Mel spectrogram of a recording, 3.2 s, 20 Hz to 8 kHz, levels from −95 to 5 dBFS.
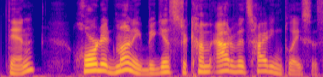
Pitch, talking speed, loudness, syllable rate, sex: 155 Hz, 205 wpm, -18 LUFS, 6.3 syllables/s, male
